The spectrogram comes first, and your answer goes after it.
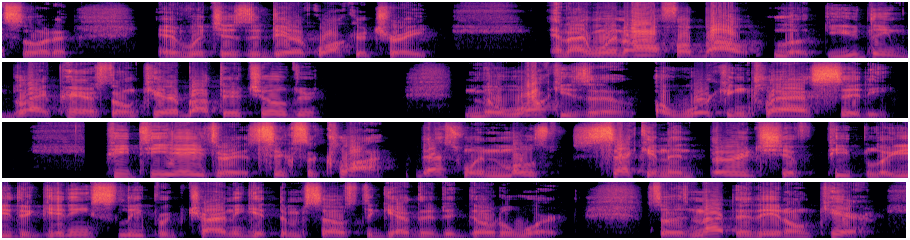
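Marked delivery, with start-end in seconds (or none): none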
